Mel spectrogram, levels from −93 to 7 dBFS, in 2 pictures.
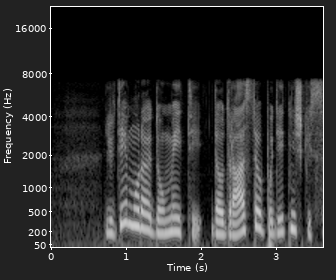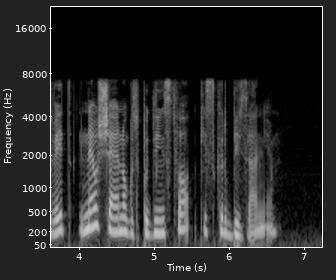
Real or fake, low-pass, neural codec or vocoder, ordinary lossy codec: real; 7.2 kHz; none; none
